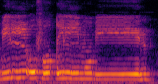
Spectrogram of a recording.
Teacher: قاف کو موٹا پڑھیں گے۔ با کو یا کے ساتھ ملا کر یا کو ایک الف کے مقدار کھینچیں گے، آخر میں نون ساکن ہے۔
